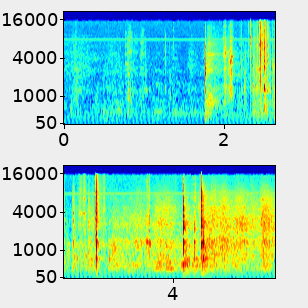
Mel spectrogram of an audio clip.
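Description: Clear adhesive tape being pulled off a plastic tape dispenser and handled. A noisy rustle with sharp clicks starts about two seconds in.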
